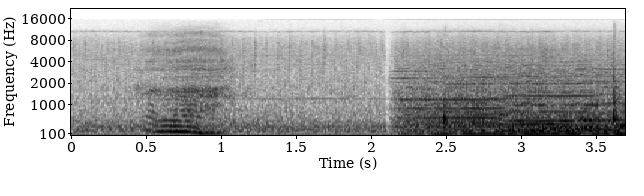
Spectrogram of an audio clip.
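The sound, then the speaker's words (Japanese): A helicopter's steady engine drone starts abruptly after a short breathy sigh, holding an even, moderate level with a low tonal hum. “あ、このヘリあと一人しか乗れない。”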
